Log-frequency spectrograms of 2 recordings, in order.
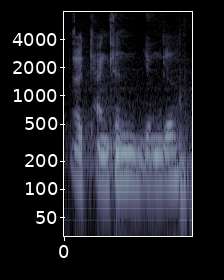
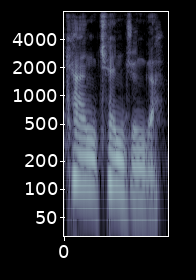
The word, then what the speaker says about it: Kangchenjunga: Kanchenjunga. I don't know how to pronounce it. Kanchenjunga. Yes, I'll accept that. It's pronounced Kangchenjunga.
